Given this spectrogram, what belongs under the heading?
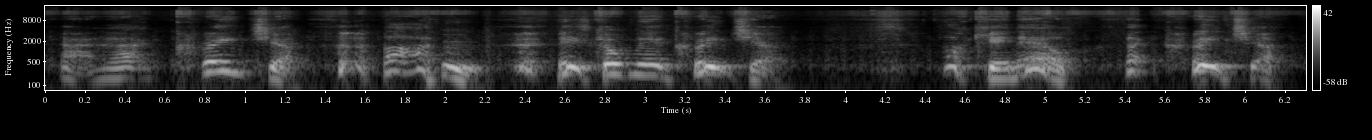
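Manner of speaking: high, laughing exclamations; helpless laughter breaking through the words; laughing in disbelief. Real, not acted. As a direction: crack up while repeating the insult. Amused at being called creature.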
